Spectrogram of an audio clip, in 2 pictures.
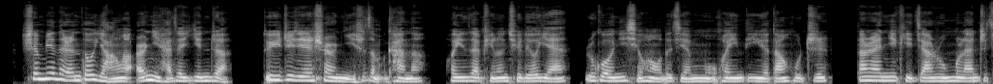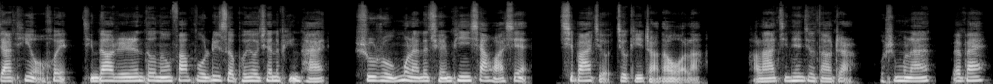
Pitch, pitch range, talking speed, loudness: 160 Hz, 145-175 Hz, 340 characters per minute, -12 LUFS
